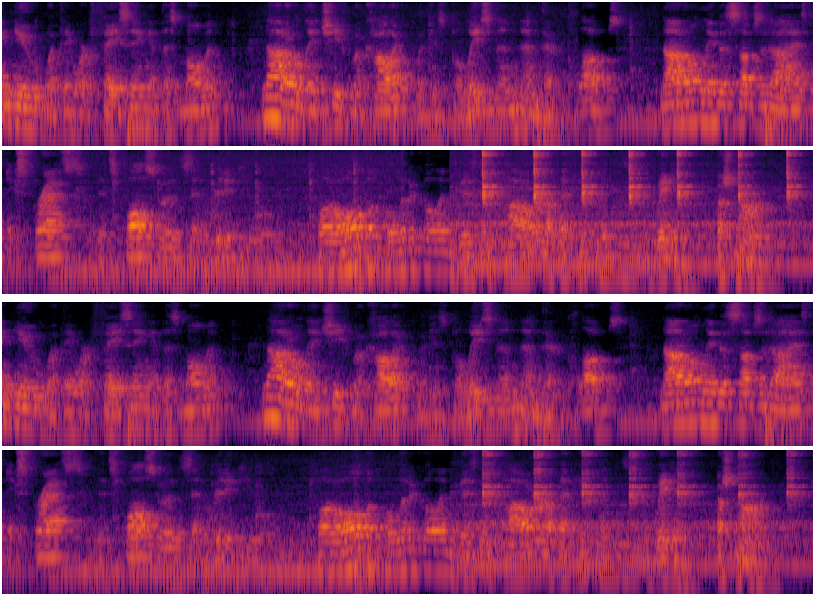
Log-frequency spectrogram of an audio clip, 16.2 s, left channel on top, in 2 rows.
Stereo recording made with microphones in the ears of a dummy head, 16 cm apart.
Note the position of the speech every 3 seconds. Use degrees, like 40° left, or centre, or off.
60° left, 40° left, 10° left, centre, 10° right, 10° right.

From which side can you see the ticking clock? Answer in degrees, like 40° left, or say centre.
70° left.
